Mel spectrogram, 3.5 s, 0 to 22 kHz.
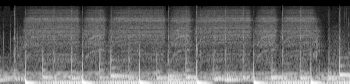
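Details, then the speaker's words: Motor running in a repeating forward-and-reverse cycle with regular clunks about 105 a minute: a De Soutter orthodrive large-bone handpiece in tapping mode, both triggers pressed, two turns forward and one reverse, for driving screws into brittle bone. "get a tapping function which makes the tool run two turns in the forward motion and one turn in the reverse motion this is ideal for putting screws in to bristle bone"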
